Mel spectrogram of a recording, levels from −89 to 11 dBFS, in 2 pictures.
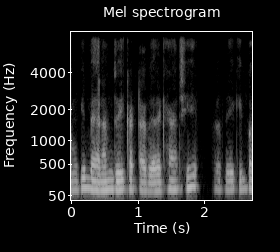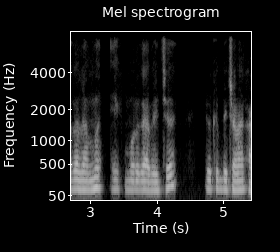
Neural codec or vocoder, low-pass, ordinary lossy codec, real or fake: codec, 16 kHz, 4 kbps, FreqCodec, smaller model; 7.2 kHz; none; fake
